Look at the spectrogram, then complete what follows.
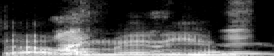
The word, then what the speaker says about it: aluminium: of Al aluminium alumini you know what I found out that's actually how they pronounce it in Australia yeah it's aluminium this one guy I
